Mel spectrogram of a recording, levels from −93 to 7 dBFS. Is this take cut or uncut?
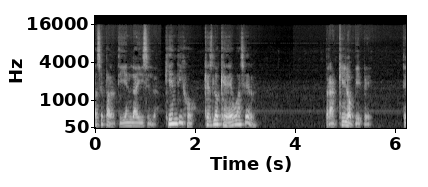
cut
